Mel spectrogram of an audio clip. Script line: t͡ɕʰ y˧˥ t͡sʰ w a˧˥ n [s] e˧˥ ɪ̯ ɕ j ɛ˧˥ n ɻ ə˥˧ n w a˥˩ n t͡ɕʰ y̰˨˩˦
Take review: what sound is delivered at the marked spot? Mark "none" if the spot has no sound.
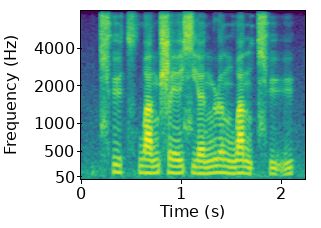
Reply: ʂ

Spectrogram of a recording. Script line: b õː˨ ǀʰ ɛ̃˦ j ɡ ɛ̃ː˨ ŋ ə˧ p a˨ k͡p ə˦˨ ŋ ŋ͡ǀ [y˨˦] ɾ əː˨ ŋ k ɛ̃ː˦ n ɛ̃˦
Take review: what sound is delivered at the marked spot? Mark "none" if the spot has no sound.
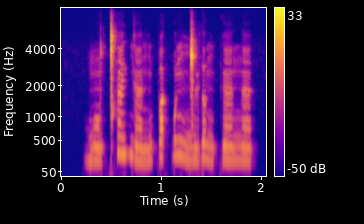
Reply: y˨˦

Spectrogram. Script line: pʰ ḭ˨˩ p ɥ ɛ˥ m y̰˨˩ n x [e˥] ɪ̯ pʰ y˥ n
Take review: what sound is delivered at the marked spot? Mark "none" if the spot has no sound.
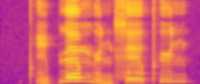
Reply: e˥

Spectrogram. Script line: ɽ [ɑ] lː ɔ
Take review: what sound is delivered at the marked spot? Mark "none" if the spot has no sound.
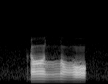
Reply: ʌ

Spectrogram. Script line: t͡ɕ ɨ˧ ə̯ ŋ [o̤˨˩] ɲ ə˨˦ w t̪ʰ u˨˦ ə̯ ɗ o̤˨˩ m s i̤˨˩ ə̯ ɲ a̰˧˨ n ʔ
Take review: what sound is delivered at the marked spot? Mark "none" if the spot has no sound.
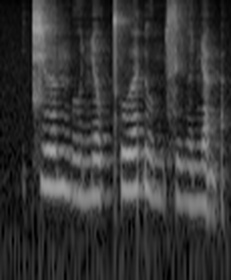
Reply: o̤˨˩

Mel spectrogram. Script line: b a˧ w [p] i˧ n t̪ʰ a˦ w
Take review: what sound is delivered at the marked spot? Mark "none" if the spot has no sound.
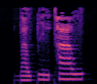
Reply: p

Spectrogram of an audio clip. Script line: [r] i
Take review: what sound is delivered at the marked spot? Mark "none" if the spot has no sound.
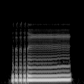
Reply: r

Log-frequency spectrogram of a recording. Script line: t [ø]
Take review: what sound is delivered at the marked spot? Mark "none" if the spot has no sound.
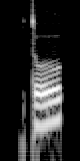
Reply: u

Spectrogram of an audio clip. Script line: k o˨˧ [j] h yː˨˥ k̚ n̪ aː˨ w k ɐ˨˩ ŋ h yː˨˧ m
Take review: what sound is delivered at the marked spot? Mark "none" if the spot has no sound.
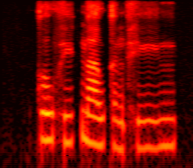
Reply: w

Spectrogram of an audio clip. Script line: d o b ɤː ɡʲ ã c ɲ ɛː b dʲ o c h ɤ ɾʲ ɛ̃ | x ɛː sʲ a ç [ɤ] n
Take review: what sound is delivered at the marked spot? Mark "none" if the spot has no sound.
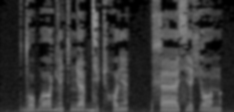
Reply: ɤː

